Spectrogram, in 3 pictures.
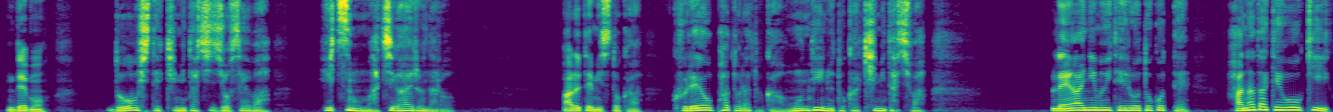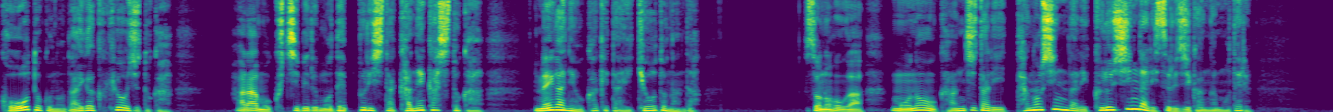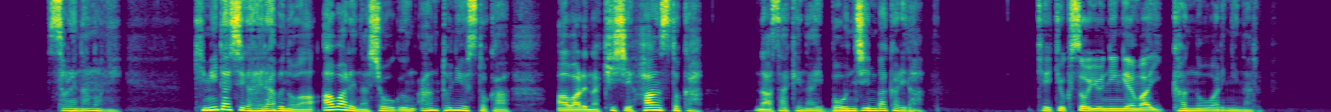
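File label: Japanese, Narration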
